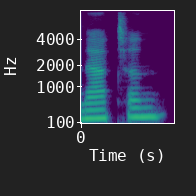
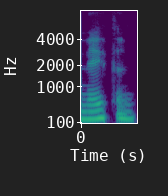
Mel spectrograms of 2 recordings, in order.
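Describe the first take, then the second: First: The middle consonant is a plain T sound. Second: The middle consonant is a TH sound. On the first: "It's spelled N A T A N, Natan" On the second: "I think I'll just say Nathan"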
